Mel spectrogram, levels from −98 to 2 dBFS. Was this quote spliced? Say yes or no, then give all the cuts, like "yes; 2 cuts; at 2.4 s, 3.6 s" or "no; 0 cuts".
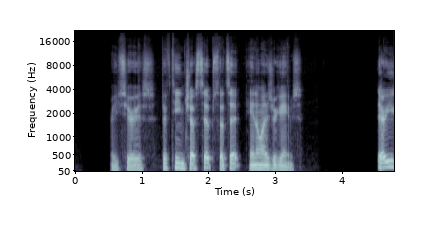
yes; 1 cut; at 1.3 s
